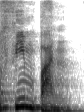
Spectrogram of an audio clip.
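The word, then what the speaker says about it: simpan: রেখে দেওয়া সেটা হল সিমপান সিমপান পেনি সিমপান কাটাওয়া এই কলমটা আপনার কাছে রাখেন সেই ক্ষেত্রে হবে সিমপান যেই পান আমরা খাই সেই পানের মত হ্যা আর রাস্তার মোড়ের ক্ষেত্রে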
